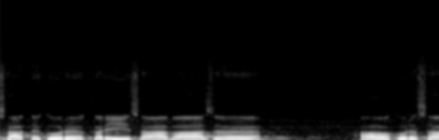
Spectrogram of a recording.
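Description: A solo voice recites Sikh scripture (Gurbani) in slow santheya-style chant, holding its lines on a steady pitch. It pauses for about a second near the end before the next line begins.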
